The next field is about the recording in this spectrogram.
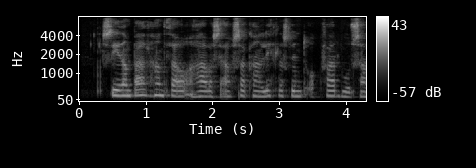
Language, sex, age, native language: Icelandic, female, 50-59, Icelandic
